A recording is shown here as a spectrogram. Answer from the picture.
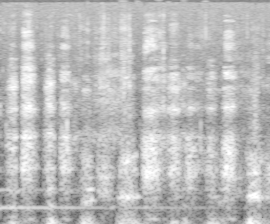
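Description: Near silence between phrases on a homemade Japanese knotweed (Fallopia japonica) flute: a low held note dies away about half a second in, leaving faint breaths and small clicks.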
